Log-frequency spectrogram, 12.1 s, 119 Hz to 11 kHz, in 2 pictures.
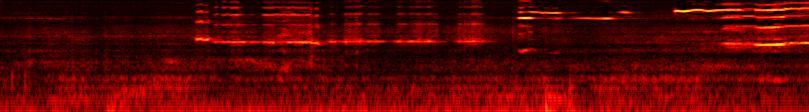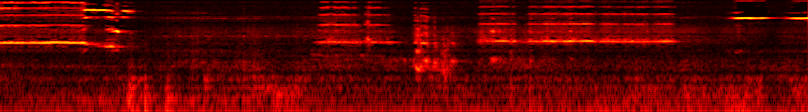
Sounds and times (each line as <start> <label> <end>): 1.3 medium to slow squeaking 7.1
8.4 medium to slow squeaking 12.1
